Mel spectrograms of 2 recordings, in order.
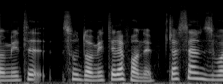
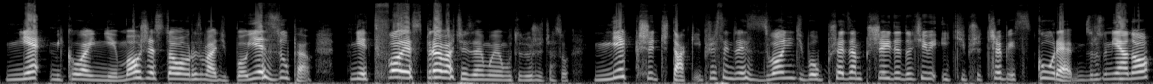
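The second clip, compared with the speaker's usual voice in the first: loud, raised, red-faced scolding; angry shout; 2 semitones higher, 7 dB louder than usual. A narrator's reading. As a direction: tell the caller off with threats. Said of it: "zrobił się cały czerwony i krzyknął". (gniewny krzyk taty)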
